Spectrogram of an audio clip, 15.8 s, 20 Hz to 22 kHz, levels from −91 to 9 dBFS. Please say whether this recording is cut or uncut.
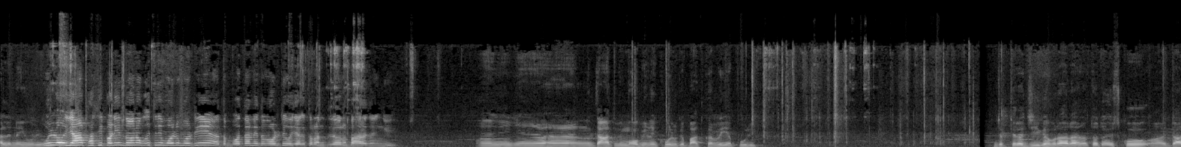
uncut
